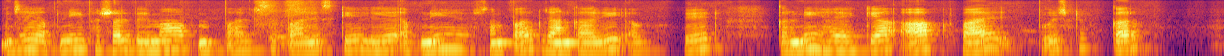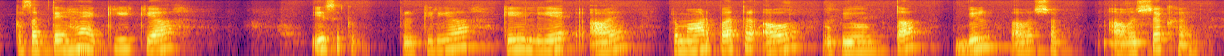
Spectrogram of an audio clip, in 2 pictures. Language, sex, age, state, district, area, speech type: Hindi, female, 60+, Uttar Pradesh, Sitapur, rural, read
